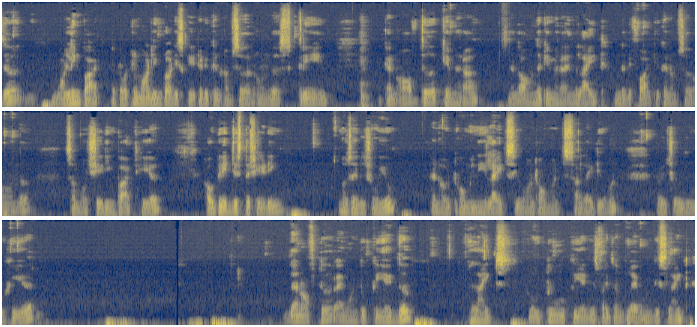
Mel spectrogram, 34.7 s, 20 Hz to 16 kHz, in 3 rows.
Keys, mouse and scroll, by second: 1.6-2.0 scroll down 3, 2.0-2.4 scroll up 4, 2.4-3.5 middle drag, 3.5-4.0 scroll down 5, 4.0-4.7 scroll up 4, 4.7-6.7 middle drag, 6.7-7.2 scroll up 2, 7.2 click, 7.9-9.0 scroll down 7, 9.0 scroll up 1, 9.3-9.6 scroll down 1, 9.6-10.2 scroll up 1, 10.4 click, 12.6 click, 13.4 scroll down 1, 13.5-15.2 middle drag, 15.2-15.6 scroll down 2, 15.6 middle click, 16.2-16.6 scroll up 2, 16.6-19.6 middle drag, 22.0-23.7 drag, 23.7 scroll down 1, 23.9-25.9 scroll up 1, 26.4-26.9 scroll down 3, 26.9-27.4 scroll up 2, 27.4 middle click, 28.1-28.5 scroll down 3, 28.5-29.1 scroll up 2, 29.1 middle click, 29.8-30.2 scroll up 1, 30.2 middle click, 30.8 scroll up 3, 31.0 scroll down 2, 31.2 middle click, 31.7-32.2 scroll down 1, 32.2 middle click, 32.6-33.0 scroll up 1, 33.0 middle click, 33.4 click, 34.1 middle click.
